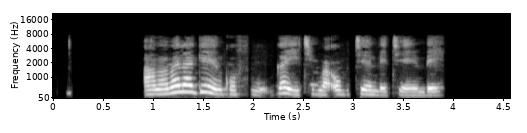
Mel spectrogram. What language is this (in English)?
Ganda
